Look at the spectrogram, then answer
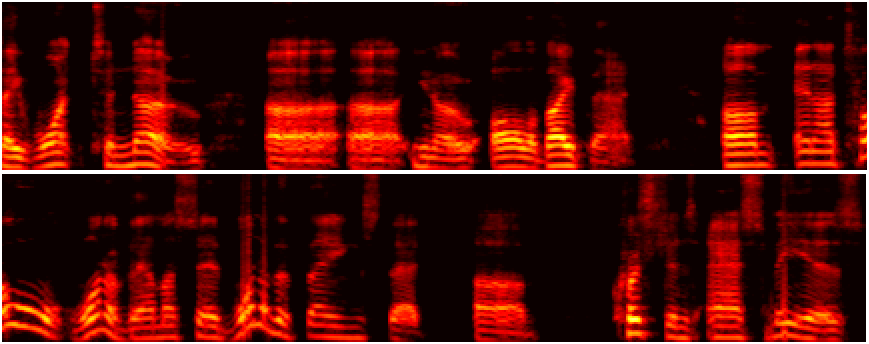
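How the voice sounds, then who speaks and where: In a dry, close recording with no echo, a man with a Southern US accent speaks at a very slow pace. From US South, Virginia (Nottoway County). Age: 60s. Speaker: moderator and professor. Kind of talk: webinar panel moderation. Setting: video call webinar.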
